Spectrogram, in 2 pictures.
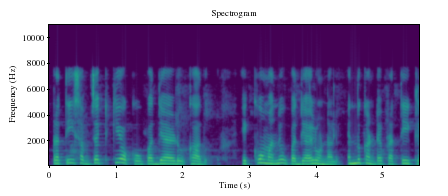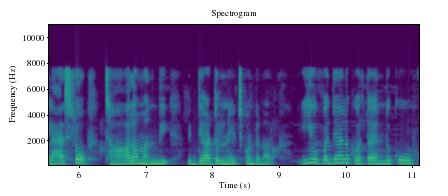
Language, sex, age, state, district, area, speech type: Telugu, female, 18-30, Telangana, Yadadri Bhuvanagiri, urban, spontaneous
